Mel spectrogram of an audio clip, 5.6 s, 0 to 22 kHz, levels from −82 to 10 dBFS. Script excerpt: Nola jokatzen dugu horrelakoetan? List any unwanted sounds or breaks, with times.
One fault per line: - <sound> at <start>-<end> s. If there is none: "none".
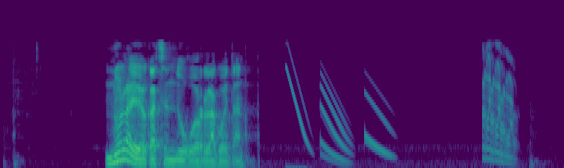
- chirp at 2.9-4.0 s
- chirp at 4.8-5.2 s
